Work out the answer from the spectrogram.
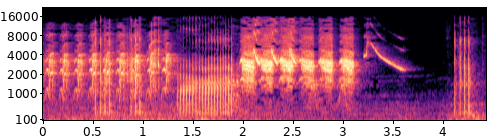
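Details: Javan myna in full song, recorded for tutoring young birds: quick clicking notes, a grating buzz, then a string of bright chattering whistles ending in one long falling whistle and a final click.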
